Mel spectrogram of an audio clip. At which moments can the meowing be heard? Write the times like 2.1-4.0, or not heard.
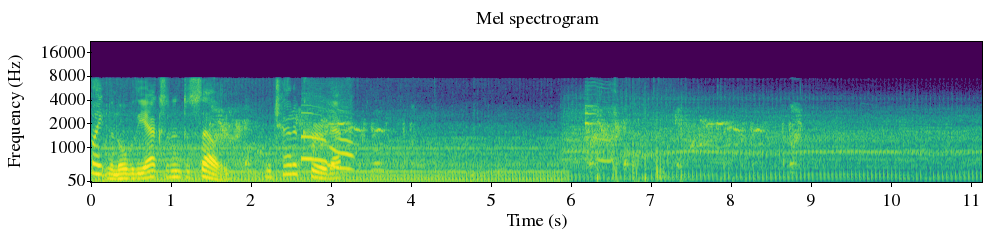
2.6-3.3, 6.2-7.5.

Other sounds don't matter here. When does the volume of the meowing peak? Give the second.
3 s.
